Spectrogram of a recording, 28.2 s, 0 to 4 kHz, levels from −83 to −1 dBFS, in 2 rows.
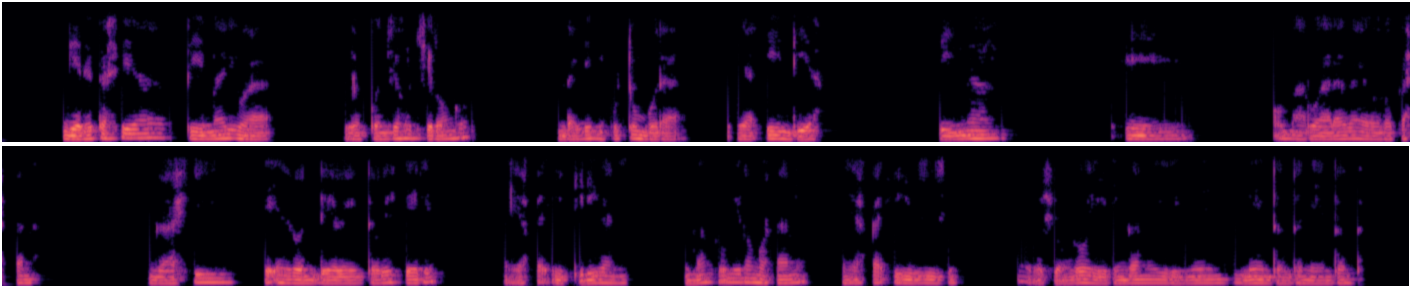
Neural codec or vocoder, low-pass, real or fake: none; 3.6 kHz; real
